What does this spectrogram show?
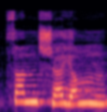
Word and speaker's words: संशयम: संशयम इस शब्द पर ध्यान देना है, स और श में, इसको बोलते हैं संशयम, संशयम।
